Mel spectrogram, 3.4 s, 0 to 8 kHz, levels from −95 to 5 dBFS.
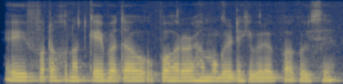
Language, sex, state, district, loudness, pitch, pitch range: Assamese, male, Assam, Kamrup Metropolitan, -16 LUFS, 120 Hz, 115-125 Hz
